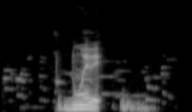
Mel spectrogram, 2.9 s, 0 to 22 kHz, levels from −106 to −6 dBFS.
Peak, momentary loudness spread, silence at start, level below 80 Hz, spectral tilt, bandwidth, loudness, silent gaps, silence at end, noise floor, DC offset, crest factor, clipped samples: -20 dBFS; 21 LU; 0.85 s; -80 dBFS; -9 dB/octave; 4.7 kHz; -37 LUFS; none; 0.6 s; -73 dBFS; under 0.1%; 20 dB; under 0.1%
